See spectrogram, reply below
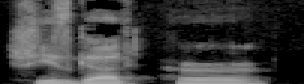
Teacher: H вообще не была слышна даже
